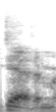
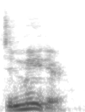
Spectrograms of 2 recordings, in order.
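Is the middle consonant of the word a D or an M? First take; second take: D; M. First: The word is said with a D sound in the middle. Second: The word is said with an M sound in the middle. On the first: The speaker calls it wrong. "he kept calling it Dedimer" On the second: The speaker calls it right. "it says Demeter"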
